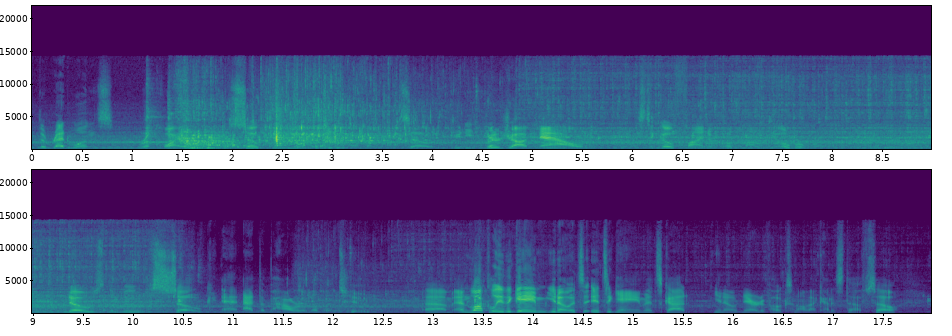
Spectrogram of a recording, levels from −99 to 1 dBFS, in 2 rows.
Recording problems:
thin; very; fading below 700 Hz
household noises; very loud; throughout; 1 dB above the speech

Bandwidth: 14.5 kHz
